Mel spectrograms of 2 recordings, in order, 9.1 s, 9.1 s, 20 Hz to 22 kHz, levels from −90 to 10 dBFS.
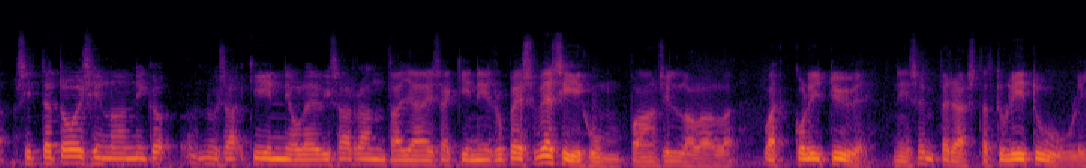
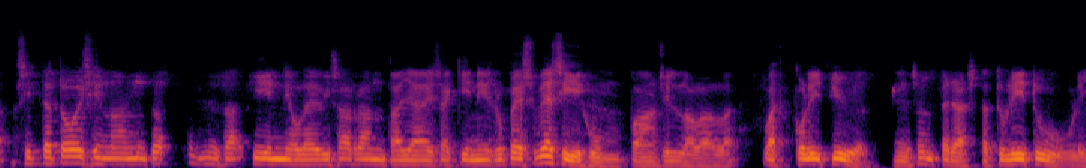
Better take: first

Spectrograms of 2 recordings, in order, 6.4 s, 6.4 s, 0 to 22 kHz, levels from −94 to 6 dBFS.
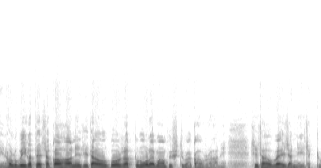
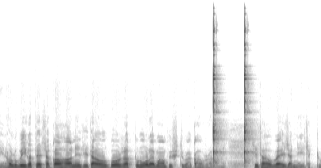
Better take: first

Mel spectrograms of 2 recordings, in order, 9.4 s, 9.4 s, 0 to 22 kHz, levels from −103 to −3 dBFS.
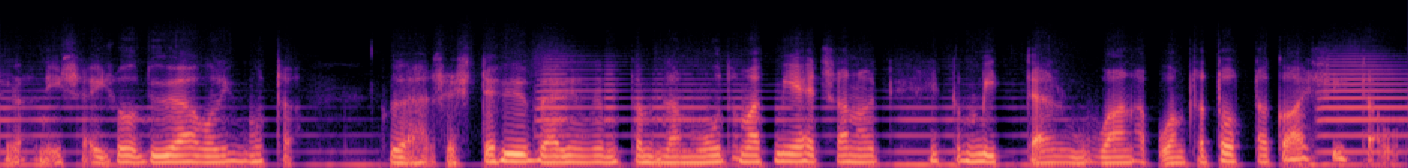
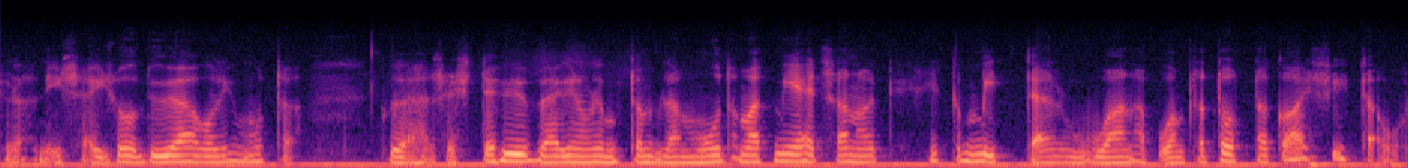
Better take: second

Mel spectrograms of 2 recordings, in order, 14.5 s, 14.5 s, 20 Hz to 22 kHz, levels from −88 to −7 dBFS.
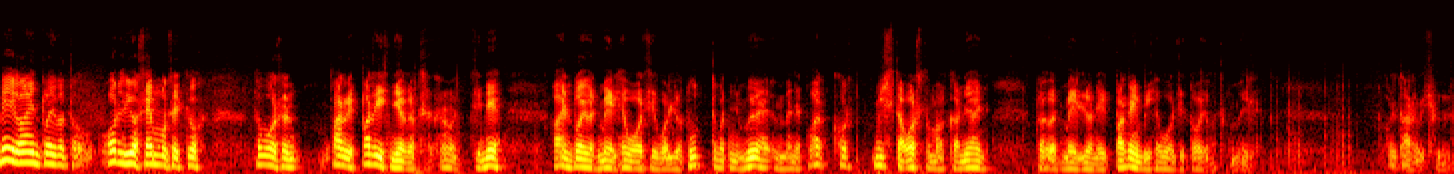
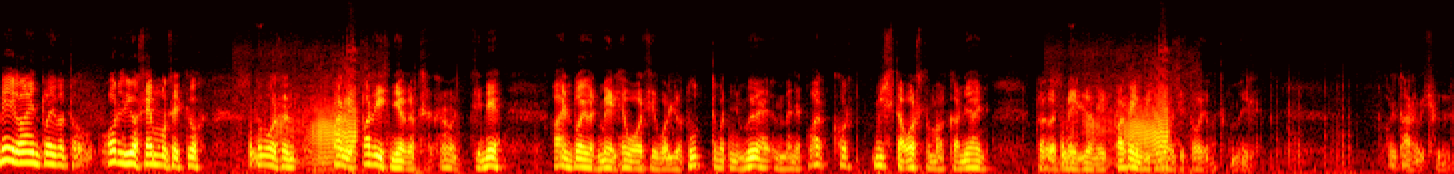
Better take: first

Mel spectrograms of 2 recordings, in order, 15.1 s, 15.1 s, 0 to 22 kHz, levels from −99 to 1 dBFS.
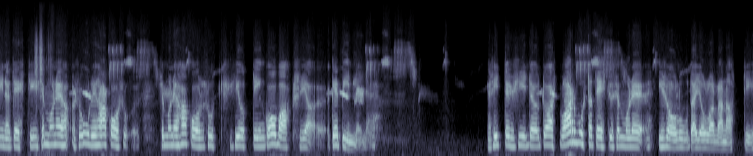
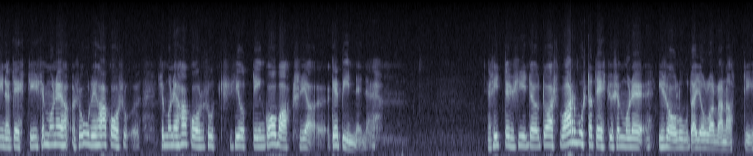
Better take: second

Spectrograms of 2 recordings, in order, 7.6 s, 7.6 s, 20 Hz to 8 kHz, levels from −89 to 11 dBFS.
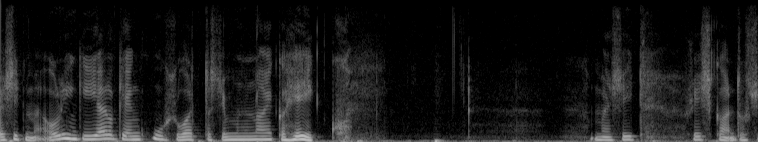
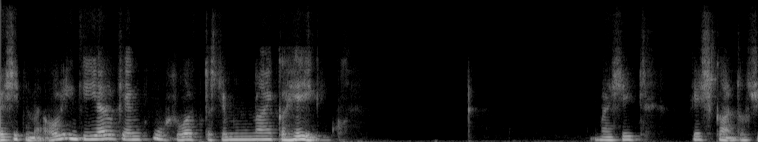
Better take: first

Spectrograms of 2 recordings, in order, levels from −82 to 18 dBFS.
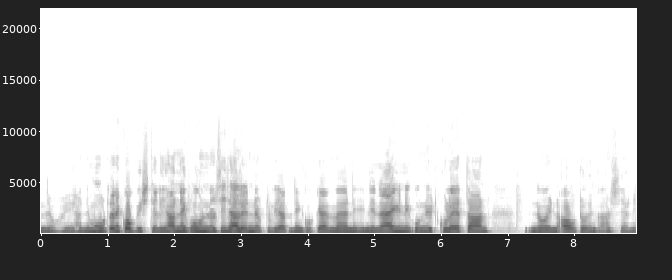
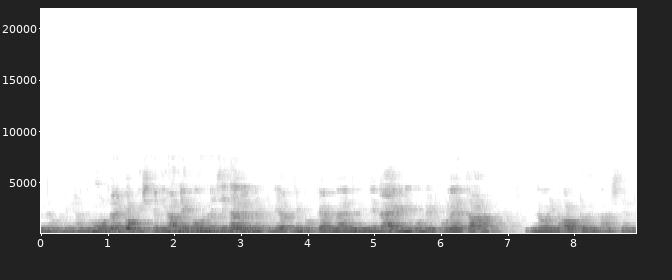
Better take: first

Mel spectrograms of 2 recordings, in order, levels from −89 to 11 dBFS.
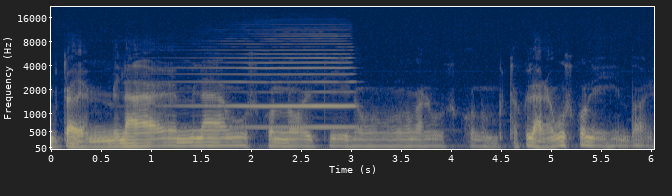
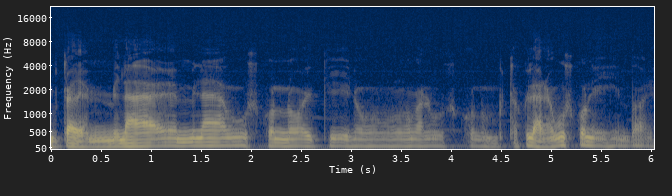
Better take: second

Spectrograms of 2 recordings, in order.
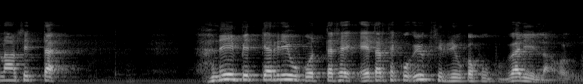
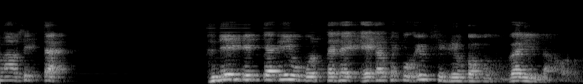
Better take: first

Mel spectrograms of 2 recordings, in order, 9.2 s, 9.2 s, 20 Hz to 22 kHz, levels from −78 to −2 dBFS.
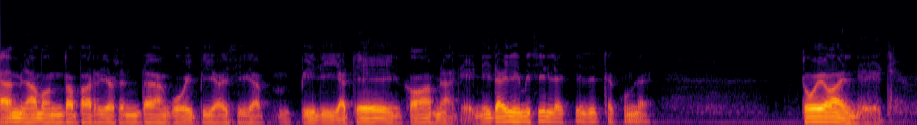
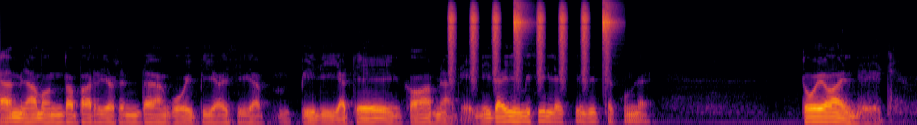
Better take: first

